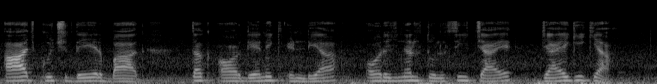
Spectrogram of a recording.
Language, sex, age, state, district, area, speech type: Urdu, male, 30-45, Delhi, South Delhi, urban, read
